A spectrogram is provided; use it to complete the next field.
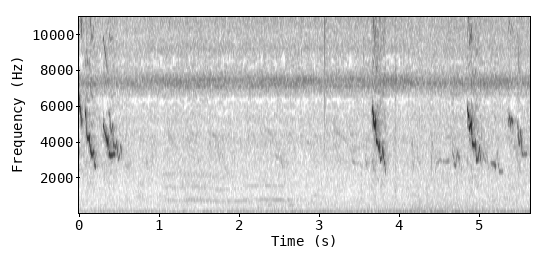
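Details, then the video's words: Lemon-bellied white-eye from Lombok, a 'ciak joss' lure recording meant to prompt other birds to sing: three sharp, high, downward-slurred chirps, widely spaced, over a steady faint high electronic whine and low rumble. "Ciak Joss Kecial Kuning Gacor • Cepat Rangsang Bunyi Pancingan Kecial Kuning Lombok Juara"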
